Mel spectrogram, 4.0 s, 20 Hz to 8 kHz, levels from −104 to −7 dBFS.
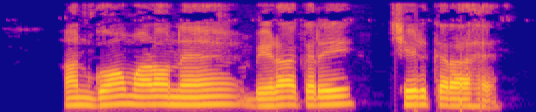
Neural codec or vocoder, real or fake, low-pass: none; real; 7.2 kHz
